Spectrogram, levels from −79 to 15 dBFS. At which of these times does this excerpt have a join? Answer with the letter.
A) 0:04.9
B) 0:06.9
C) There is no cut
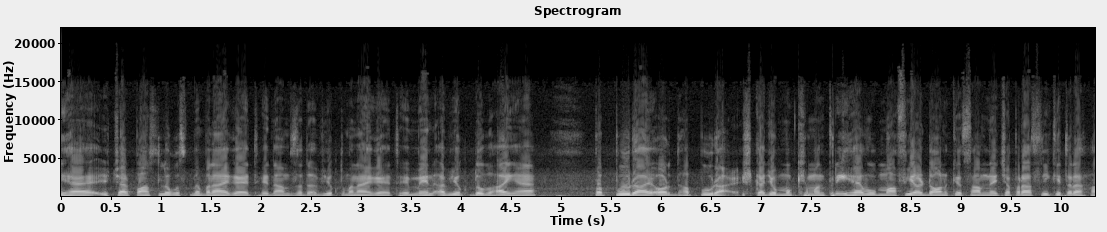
B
